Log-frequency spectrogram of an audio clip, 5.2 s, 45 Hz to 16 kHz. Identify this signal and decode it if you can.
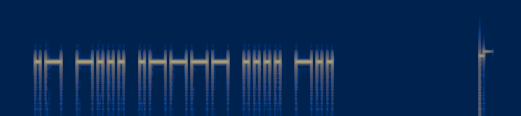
Morse code, heard as a keyed tone, about 22 wpm, 700 Hz. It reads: AB1HD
